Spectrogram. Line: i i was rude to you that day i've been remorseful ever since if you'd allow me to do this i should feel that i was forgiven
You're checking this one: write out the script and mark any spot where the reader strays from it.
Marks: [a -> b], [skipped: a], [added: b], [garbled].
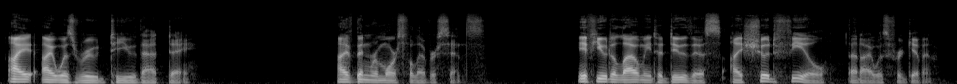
i i was rude to you that day i've been remorseful ever since if you'd allow me to do this i should feel that i was forgiven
